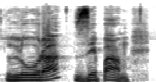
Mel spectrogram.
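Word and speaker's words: लोराजेपाम: जेड ई पी ए एम एक साथ पढ़ेंगे लोरा जपाम नेक्स्ट एग्जांपल है आपका टेमा जपाम टेमा जपम के स्पेलिंग है टेमा टी ई एम ए और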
